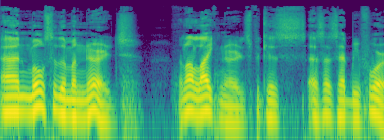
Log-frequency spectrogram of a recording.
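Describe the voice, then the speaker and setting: A man with a Swedish accent talks at a fairly quick pace in a dark, mellow tone, at a medium pitch with ordinary pitch variation. The very clean recording has a silent background and a dry, close sound with no echo. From Sweden. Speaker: beer podcaster and restaurant worker. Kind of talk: casual chat. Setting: at home.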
